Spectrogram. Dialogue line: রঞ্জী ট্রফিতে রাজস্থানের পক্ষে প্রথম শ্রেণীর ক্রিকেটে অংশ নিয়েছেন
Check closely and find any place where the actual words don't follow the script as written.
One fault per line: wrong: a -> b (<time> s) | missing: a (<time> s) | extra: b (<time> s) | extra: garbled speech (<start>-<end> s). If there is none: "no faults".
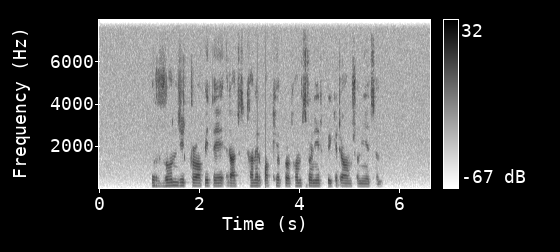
no faults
